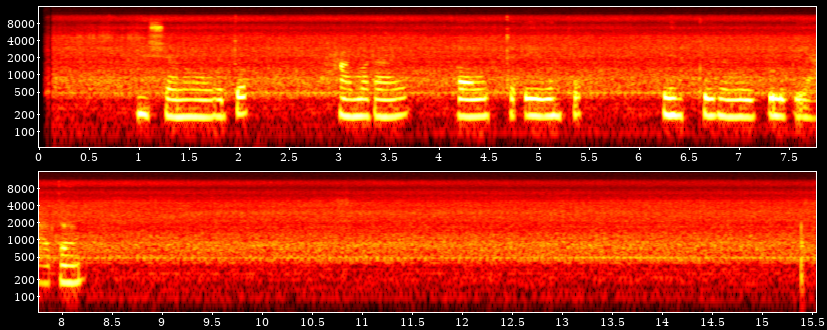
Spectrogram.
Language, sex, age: Somali, female, 25-35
